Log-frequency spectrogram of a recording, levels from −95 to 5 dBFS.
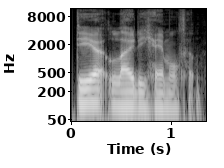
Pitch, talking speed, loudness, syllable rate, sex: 95 Hz, 130 wpm, -17 LUFS, 5.0 syllables/s, male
